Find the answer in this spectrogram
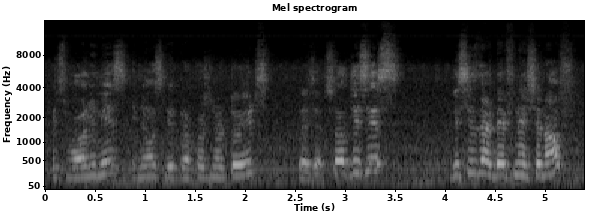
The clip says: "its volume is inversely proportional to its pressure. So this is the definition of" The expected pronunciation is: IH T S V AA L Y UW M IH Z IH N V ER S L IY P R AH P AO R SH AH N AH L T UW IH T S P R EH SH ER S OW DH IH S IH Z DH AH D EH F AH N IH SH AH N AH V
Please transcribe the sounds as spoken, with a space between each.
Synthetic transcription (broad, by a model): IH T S V AA L Y UW M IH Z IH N AO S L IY P R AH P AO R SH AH N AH L T UW IH T S P L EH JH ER S OW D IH S IH Z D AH D EH F AH N IH SH AH N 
